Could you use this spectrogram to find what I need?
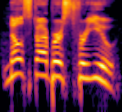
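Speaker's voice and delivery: very loud, high, drawn-out refusal; mock stern proclamation. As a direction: boom it slowly to the whole room. Mock refusal called to the room.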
